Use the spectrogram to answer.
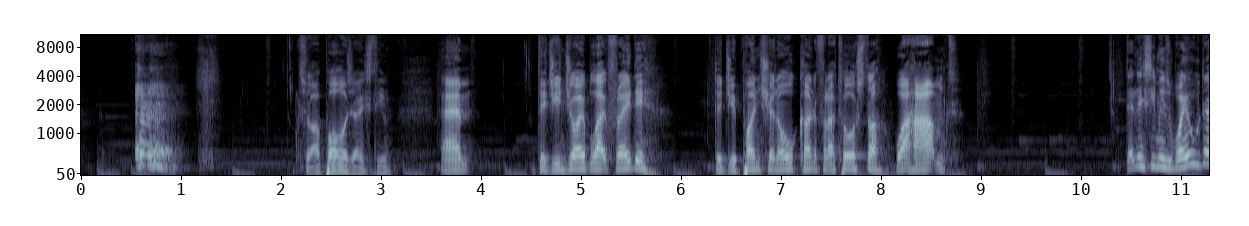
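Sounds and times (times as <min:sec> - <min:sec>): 
person coughing with a harsh hacking cough: 0:00.5 - 0:01.4
speech: 0:00.6 - 0:01.3, 0:02.2 - 0:08.8, 0:10.4 - 0:11.2.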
